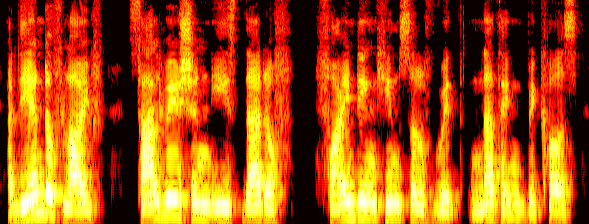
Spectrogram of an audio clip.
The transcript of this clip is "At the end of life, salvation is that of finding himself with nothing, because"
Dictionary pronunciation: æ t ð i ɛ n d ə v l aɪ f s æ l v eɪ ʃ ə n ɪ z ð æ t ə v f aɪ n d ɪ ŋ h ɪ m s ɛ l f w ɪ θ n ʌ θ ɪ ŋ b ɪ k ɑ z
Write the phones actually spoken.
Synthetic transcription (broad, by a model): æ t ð i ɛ n d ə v l aɪ f s æ l v eɪ ʃ ə n ɪ z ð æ t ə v f aɪ n d ɪ ŋ h ɪ m s ɛ l f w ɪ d n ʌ t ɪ ŋ b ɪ k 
